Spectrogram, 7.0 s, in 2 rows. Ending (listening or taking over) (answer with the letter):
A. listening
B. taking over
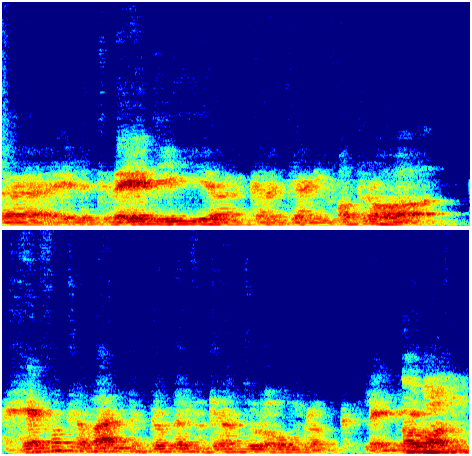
A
